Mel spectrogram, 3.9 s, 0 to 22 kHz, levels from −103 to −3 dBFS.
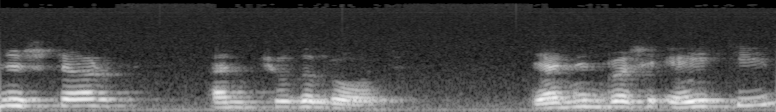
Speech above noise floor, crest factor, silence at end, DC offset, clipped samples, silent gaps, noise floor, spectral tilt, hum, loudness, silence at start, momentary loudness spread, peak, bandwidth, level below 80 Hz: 30 dB; 16 dB; 0 s; under 0.1%; under 0.1%; none; -48 dBFS; -9.5 dB/octave; none; -19 LUFS; 0 s; 10 LU; -2 dBFS; 3.8 kHz; -56 dBFS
